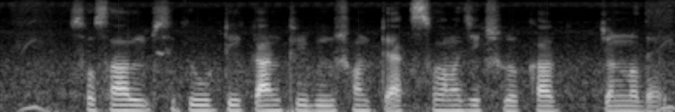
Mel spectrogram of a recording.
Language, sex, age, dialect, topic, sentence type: Bengali, male, 31-35, Northern/Varendri, banking, statement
